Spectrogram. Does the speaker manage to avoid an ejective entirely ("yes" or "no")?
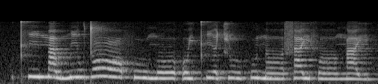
yes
